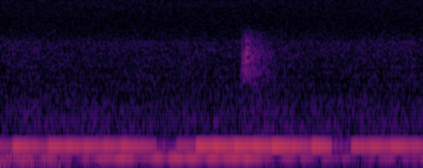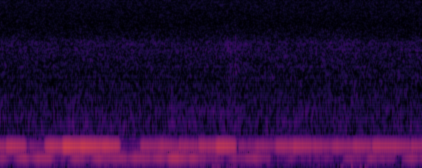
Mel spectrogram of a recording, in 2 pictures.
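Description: Marimbas holding two soft, sustained notes an octave apart: quiet, steady tones with no separate mallet strikes.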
